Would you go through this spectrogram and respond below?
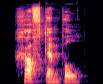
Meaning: burial temple
- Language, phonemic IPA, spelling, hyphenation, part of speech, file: Dutch, /ˈɣrɑfˌtɛm.pəl/, graftempel, graf‧tem‧pel, noun, Nl-graftempel.ogg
